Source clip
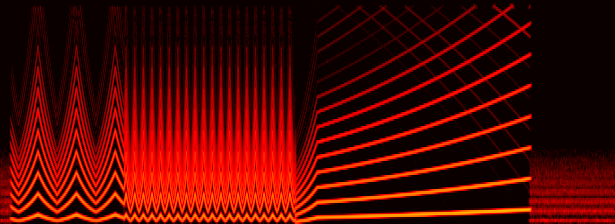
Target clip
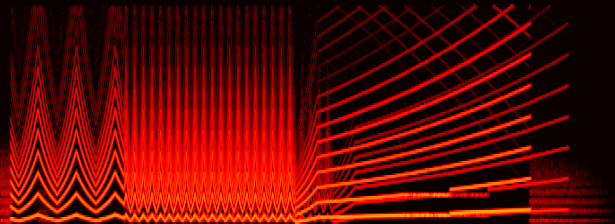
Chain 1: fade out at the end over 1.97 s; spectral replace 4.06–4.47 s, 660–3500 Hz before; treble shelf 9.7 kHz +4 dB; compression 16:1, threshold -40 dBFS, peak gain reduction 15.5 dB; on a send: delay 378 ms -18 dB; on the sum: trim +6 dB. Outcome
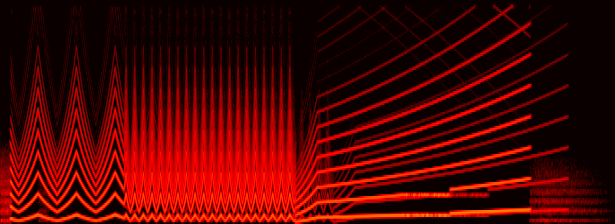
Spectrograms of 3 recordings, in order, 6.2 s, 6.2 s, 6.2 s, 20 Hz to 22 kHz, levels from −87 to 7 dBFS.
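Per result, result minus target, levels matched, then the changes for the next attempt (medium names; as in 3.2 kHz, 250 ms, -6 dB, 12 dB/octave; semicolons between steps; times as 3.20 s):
compression: peak gain reduction +6 dB; 250 Hz band -5.0 dB
change: compression 16:1, threshold -33 dBFS, peak gain reduction 9 dB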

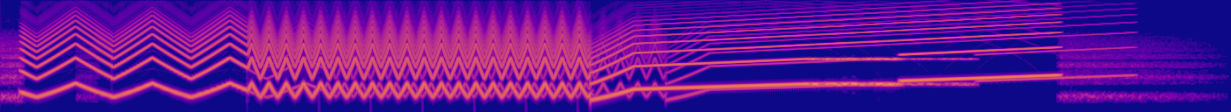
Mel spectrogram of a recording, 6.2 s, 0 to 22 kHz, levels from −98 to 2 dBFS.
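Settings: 250 Hz band -5.0 dB
add after spectral replace: resonant high-pass 270 Hz, resonance Q 2.2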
